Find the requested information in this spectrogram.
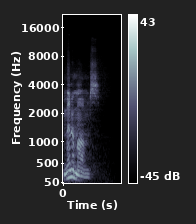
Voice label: "minimums", gpws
